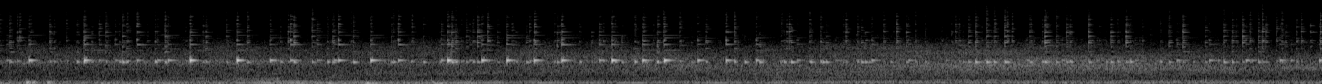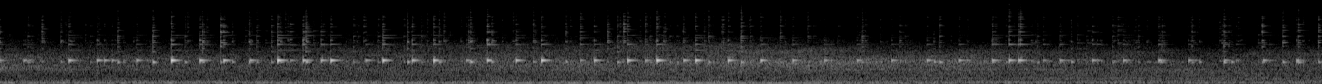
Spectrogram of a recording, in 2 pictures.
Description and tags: Sheep bells. Sheeps grassing on field outside Lillehammer, Norway. Distant traffic.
